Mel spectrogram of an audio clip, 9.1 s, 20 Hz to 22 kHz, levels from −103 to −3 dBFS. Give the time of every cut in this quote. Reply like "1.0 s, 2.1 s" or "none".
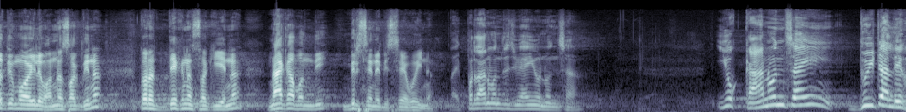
4.6 s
